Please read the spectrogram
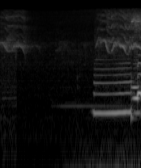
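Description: Closing music: after a near-silent gap, a single held flute-like note starts suddenly about one and a half seconds in and bends upward at the very end.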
